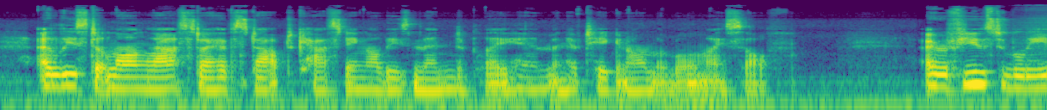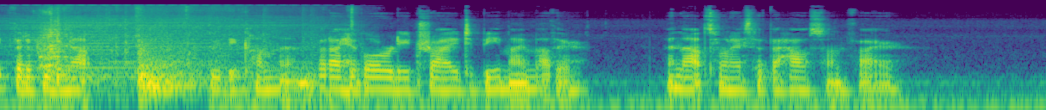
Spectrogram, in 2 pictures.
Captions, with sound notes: at least at long last I have stopped casting all these men to play him, and have taken on the role myself. I refuse to believe that if we do not-- [static overwhelms the sound of the text] --we become them, but I have already tried to be my mother, and that's when I set the house on fire.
